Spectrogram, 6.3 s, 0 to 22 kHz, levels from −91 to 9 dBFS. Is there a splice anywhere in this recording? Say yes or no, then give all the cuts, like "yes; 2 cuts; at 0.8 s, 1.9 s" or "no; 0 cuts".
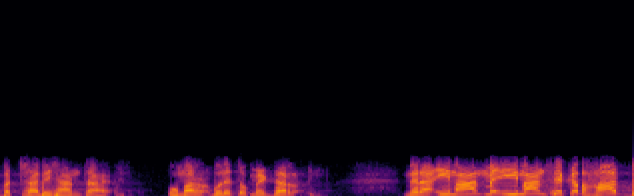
yes; 1 cut; at 2.5 s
